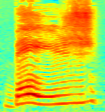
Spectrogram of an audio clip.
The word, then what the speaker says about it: beige: television very good now there are only a few words that have the voiced z sound at the end a few of these words are the color beige the word massage and the word Prestige okay now that you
